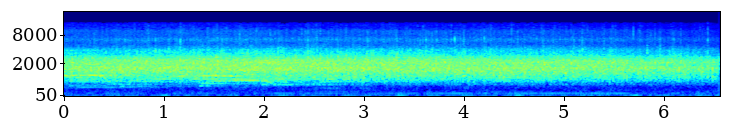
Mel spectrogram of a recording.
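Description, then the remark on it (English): An audience claps hands to the Lord in a steady, dense wash of applause that holds at an even loudness for several seconds, with a faint tonal hum underneath. “Come on, if you believe that, clap your hands to the Lord.”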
